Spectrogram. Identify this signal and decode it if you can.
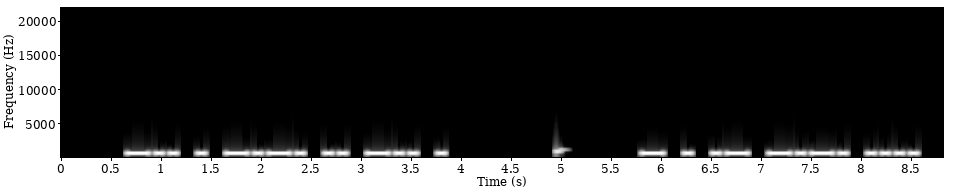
Morse code, heard as a keyed tone, about 17 wpm, 700 Hz. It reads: DECIDE TEACH
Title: Sentences from Top 500 Words - New Word Drill - 17wpm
